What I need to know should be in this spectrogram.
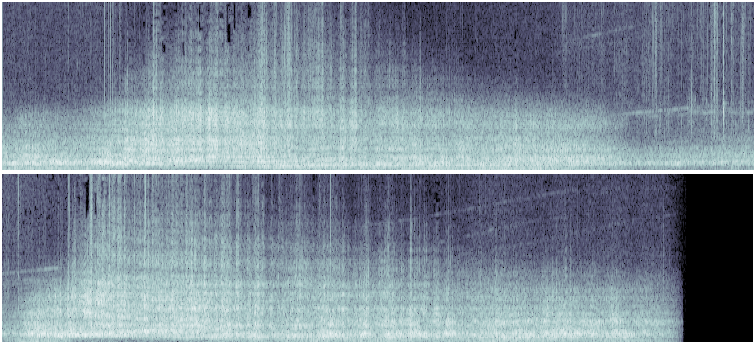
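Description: A single-engine jet fighter roars overhead.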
